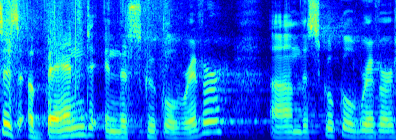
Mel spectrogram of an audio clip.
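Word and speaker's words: Schuylkill: so uh you know someone from Pennsylvania when then when they pronounce skookul correctly um I happen to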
